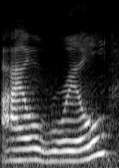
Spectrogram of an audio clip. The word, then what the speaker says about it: Isle Royale: We've been calling it Isle Royale for many years because it has an E on the end, but when we got to the national park, they told us that it's pronounced Isle Royal.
